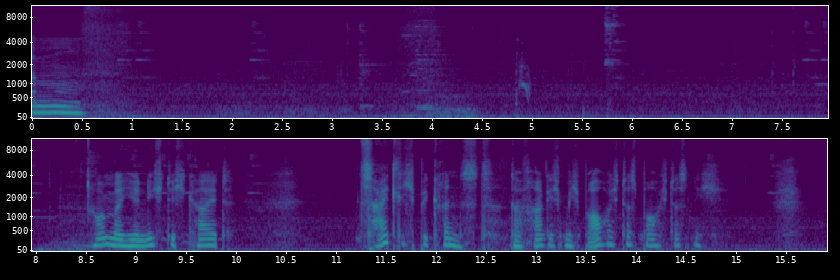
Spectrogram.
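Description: Short soft menu blips sound as a selection moves from option to option.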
